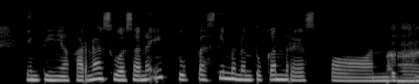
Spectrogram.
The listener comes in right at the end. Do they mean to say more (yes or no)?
yes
